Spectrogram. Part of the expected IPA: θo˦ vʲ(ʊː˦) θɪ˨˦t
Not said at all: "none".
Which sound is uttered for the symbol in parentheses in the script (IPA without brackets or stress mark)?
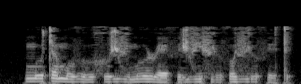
ʊː˦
